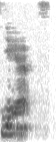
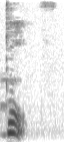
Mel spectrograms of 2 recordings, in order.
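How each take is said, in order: First: The word begins with a y sound. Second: The word begins with a hard g sound. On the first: The speaker calls it right. "It's yats" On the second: The speaker calls it wrong. "That's not how you pronounce that word"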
